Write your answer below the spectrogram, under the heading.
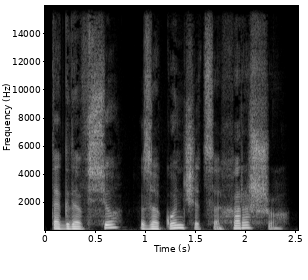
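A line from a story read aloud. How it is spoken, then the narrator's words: Soft repetition. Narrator (Russian): мягко повторил он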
